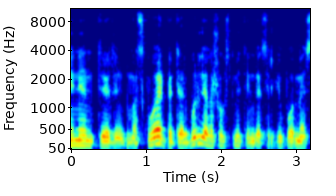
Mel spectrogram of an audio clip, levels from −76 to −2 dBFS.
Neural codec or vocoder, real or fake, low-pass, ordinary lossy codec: none; real; 9.9 kHz; Opus, 24 kbps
